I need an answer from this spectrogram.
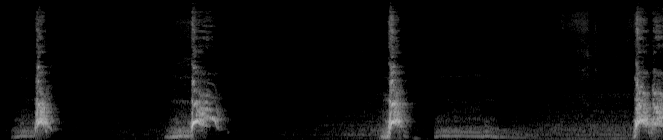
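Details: Beagle. A beagle barks in sharp, loud bursts that start low and rise steeply, spaced about four seconds apart. Between the later barks comes a quieter, low rumbling growl before the last bark breaks out.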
